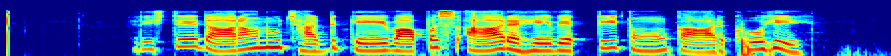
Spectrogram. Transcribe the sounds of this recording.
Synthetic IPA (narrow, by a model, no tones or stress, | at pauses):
ɾɪʃt̪eːd̪aːɾãːnũːt͡ʃʰəɖkeːʋaːpəsaːɾəɦeːʋjək̚t̪iːt̪õːkaːɾkʰoːɦiː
